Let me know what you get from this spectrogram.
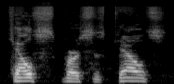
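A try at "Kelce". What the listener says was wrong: Kelsey. Got to pronounce the E.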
